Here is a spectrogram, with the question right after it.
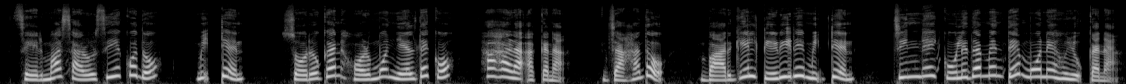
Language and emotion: Santali, surprised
